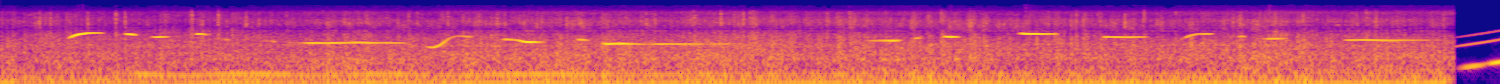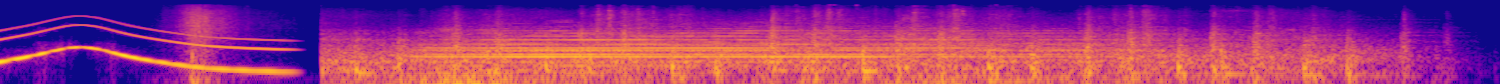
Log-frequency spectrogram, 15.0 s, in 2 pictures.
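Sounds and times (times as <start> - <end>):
fast rhythmic train clatter: 0.0 - 7.3, 9.1 - 15.0
falling whistle-like tone: 4.4 - 9.0
steady horn tone: 9.5 - 13.2.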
